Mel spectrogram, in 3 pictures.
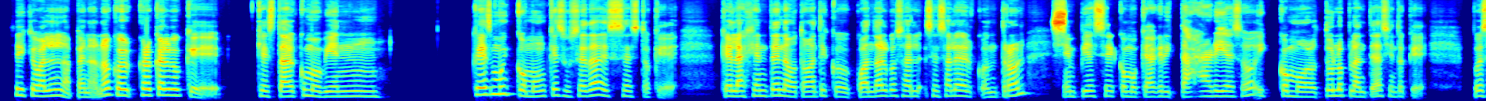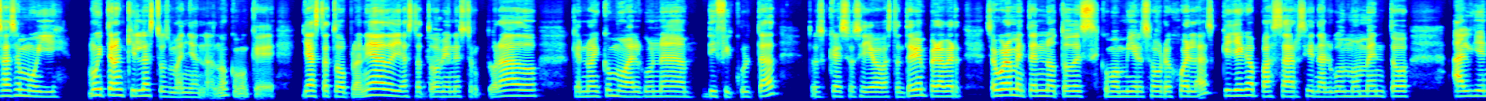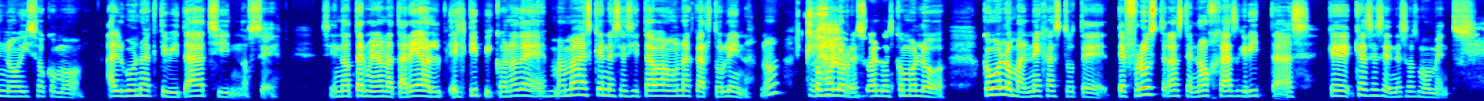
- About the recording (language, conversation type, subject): Spanish, podcast, ¿Cómo manejan las prisas de la mañana con niños?
- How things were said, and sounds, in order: other background noise; other noise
